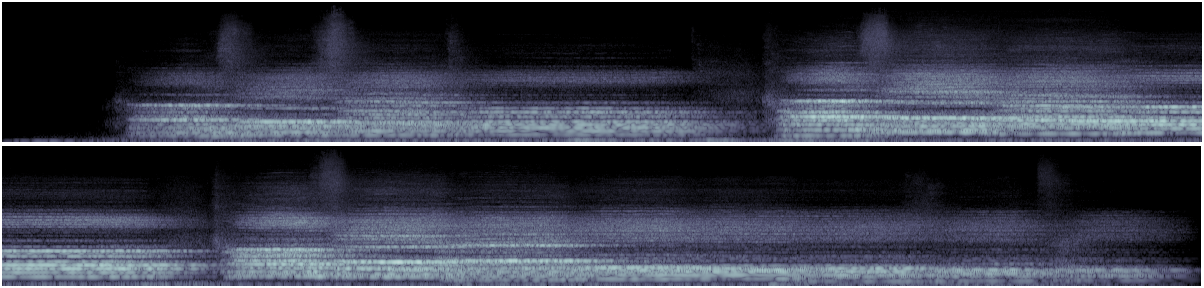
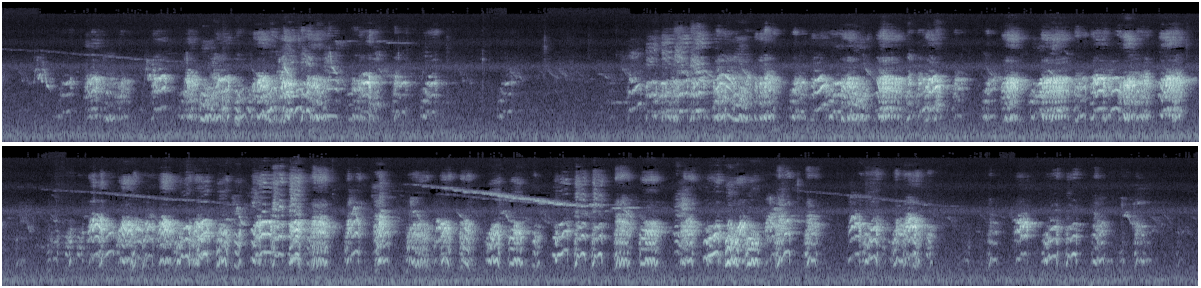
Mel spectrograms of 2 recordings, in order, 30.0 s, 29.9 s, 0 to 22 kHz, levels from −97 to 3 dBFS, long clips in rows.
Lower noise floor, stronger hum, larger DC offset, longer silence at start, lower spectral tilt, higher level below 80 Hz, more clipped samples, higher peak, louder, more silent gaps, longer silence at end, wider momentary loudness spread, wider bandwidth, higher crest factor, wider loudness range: first, -69 dBFS vs -46 dBFS; neither; neither; first, 1.6 s vs 0 s; first, -6.5 dB/octave vs -0.5 dB/octave; second, -58 dBFS vs -52 dBFS; neither; second, -12 dBFS vs -2 dBFS; second, -29 LUFS vs -18 LUFS; neither; second, 0.3 s vs 0.45 s; about the same, 16 LU vs 17 LU; second, 12.5 kHz vs 17.5 kHz; about the same, 18 dB vs 20 dB; about the same, 10 LU vs 8 LU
